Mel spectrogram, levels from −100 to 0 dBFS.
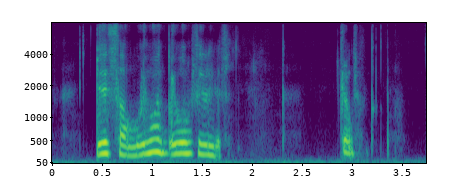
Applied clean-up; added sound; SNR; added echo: neural diffusion model UNIVERSE++.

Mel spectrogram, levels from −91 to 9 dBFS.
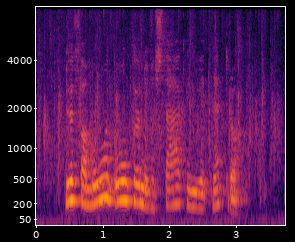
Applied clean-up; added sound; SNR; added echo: none; Applause / Cheering / Clapping; 20 dB; none.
